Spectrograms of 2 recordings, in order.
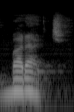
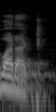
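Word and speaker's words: ברך: es una palabra que se escribe marach con c marazzi no barak barak y esta palabra dijo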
